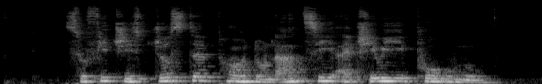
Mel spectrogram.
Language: Esperanto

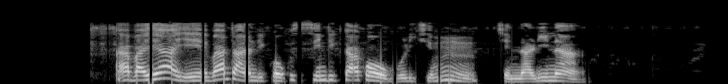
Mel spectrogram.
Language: Ganda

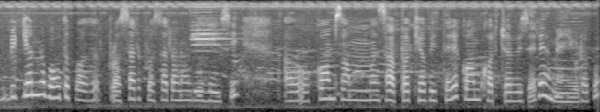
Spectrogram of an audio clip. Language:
Odia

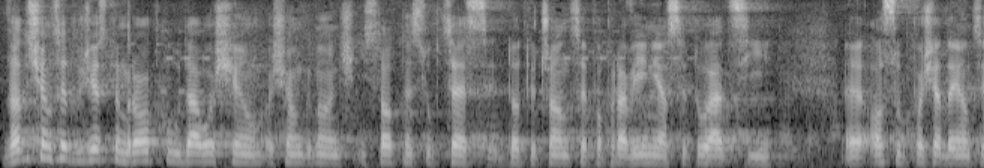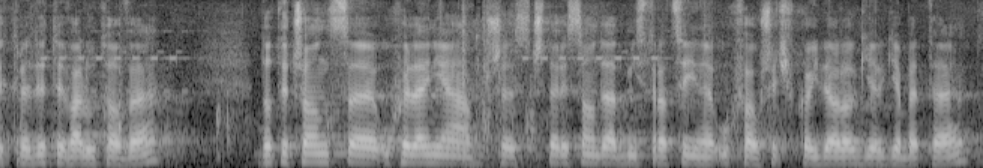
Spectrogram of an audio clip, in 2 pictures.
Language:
Polish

